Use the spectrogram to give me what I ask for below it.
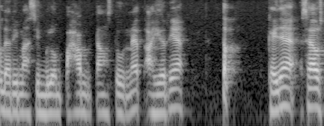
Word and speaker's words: StuNed: Terus bener nggak nih pronounce-nya Stunet kah atau Stun kah atau Stan kah Oh seperti apa iya, kan bener gitu bener ya? bener. Iya bener bener bener bener bener. Ya, jadi cukup mempronounce-nya dengan Stunet ya.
